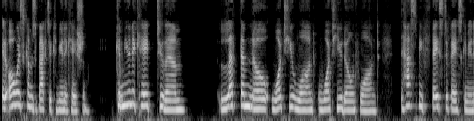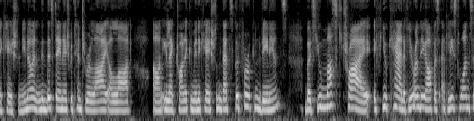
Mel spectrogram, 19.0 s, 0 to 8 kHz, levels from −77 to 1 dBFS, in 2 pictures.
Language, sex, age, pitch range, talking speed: English, female, 50-69, 185-235 Hz, 195 wpm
